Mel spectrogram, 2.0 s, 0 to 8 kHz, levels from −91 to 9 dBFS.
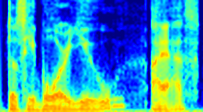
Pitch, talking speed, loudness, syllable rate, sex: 90 Hz, 175 wpm, -19 LUFS, 4.3 syllables/s, male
